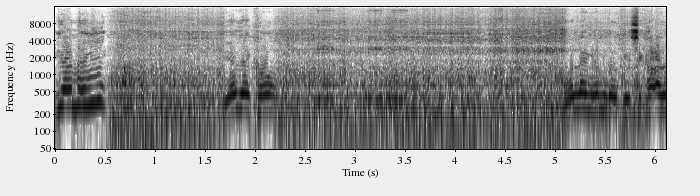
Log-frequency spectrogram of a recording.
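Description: Royal Enfield Bullet 350 single-cylinder engine running at road speed, with heavy wind rush over the mic of the rider's own bike.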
